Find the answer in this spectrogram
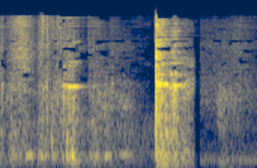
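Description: Bottles and cans clinking and knocking together as they are rummaged through in a plastic recycling box, a few short clinks with the loudest, ringing one about a second and a half in.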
